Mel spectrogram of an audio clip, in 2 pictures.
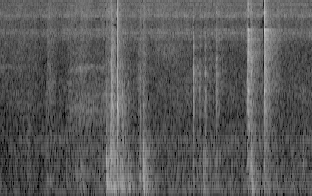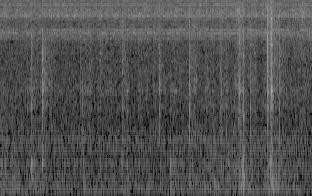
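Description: Tube spanner and metal parts of a quad's gear selector linkage clicking and knocking as they are handled: a cluster of sharp knocks about a second in, two more around two and a half seconds, and one near the end.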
